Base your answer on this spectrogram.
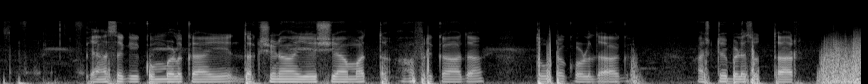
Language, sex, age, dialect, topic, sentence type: Kannada, male, 18-24, Northeastern, agriculture, statement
